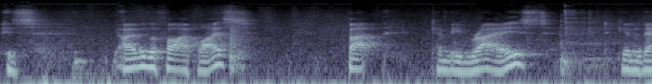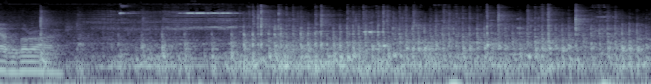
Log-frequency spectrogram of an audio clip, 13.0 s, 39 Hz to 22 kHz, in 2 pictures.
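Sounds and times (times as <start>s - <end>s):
high squeaks: 7.2s - 13.0s.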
